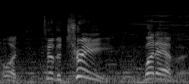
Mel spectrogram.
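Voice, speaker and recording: A man voicing a brash, excitable, wisecracking talking animal sidekick in a game, cocky and exclamatory. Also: extremely high pitch, normal speed, music in the background.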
